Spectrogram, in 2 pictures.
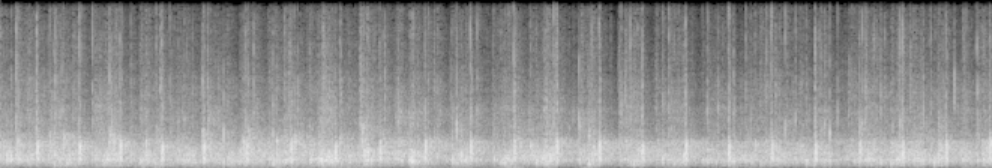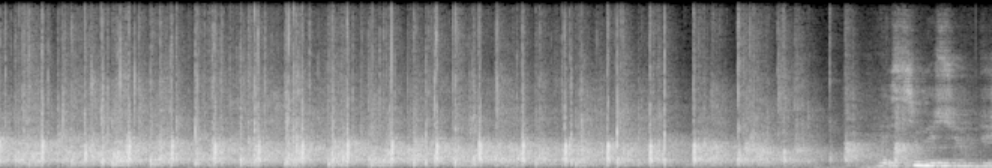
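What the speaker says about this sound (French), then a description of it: "je pense que ça mérite une deuxième ronde d'applaudissements" Sustained, loud audience applause at a journalism prize ceremony, a steady dense patter of many hands clapping for about twelve seconds before tapering off at the end.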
